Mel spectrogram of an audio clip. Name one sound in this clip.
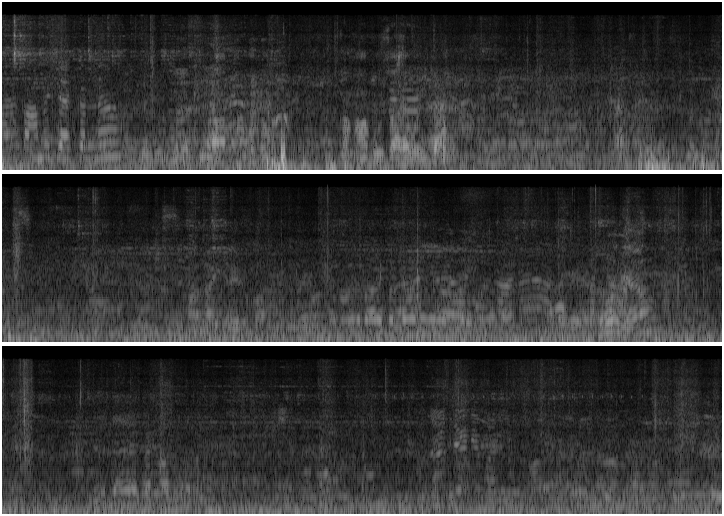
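Several men talk outdoors at close range, their voices overlapping.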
